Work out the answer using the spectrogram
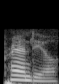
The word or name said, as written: prandial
